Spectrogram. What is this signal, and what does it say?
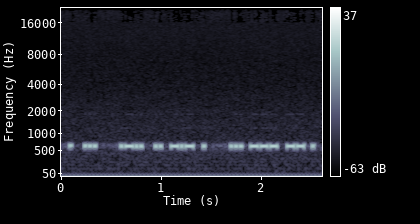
Morse code, heard as a keyed tone, about 47 wpm, 590 Hz. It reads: ES LIKE SOME
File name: archived / CRSnet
